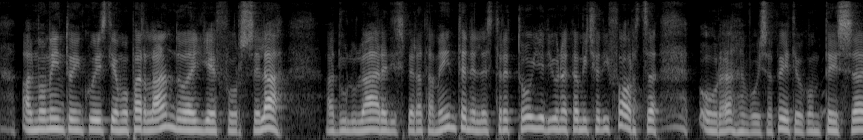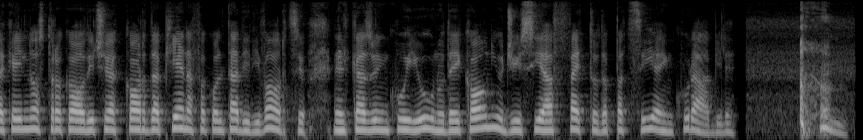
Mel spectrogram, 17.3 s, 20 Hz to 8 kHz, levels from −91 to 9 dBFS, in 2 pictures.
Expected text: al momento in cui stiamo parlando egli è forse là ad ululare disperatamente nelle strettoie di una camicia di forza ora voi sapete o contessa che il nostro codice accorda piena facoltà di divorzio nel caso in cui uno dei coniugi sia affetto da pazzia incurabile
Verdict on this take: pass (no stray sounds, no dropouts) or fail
fail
